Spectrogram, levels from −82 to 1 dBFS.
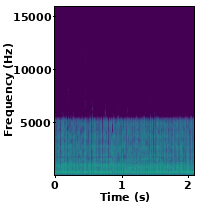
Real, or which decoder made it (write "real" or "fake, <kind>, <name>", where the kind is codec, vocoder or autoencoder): fake, vocoder, BigVGAN v2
